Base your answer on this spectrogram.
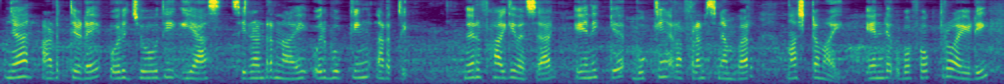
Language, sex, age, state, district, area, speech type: Malayalam, female, 18-30, Kerala, Idukki, rural, read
